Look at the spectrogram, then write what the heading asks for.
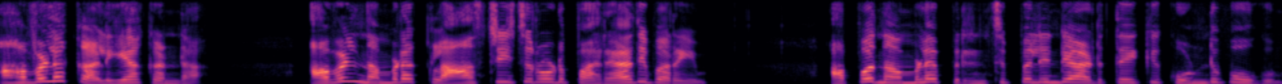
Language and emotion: Malayalam, fearful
